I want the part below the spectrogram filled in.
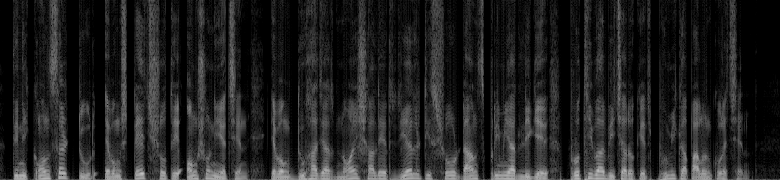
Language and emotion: Bengali, neutral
